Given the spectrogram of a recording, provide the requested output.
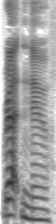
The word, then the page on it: retinue: American English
